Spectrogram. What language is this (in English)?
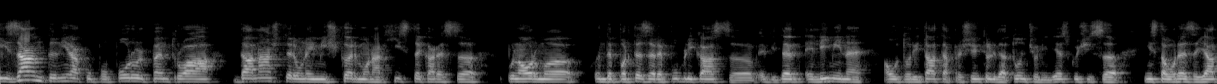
Romanian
